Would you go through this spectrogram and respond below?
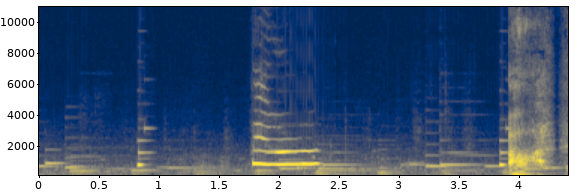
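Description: Prince, a cat in Genshin Impact, meows several times in short, varied calls, some rising and some drawn out. A brighter squeal comes near the end over a soft background.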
